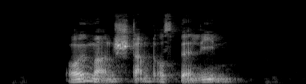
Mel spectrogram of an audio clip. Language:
German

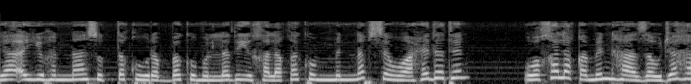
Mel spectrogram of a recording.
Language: Urdu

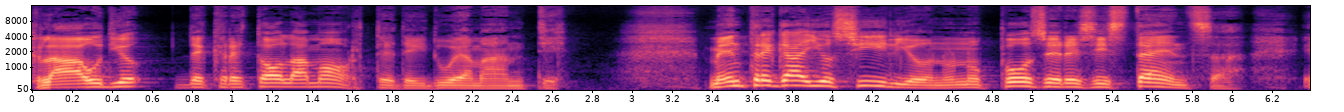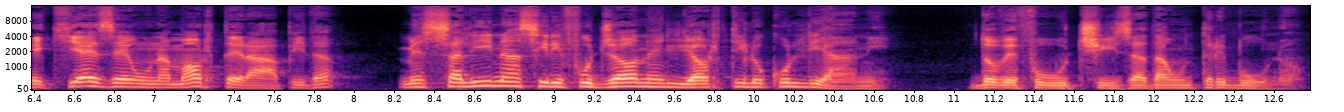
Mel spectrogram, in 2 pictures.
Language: Italian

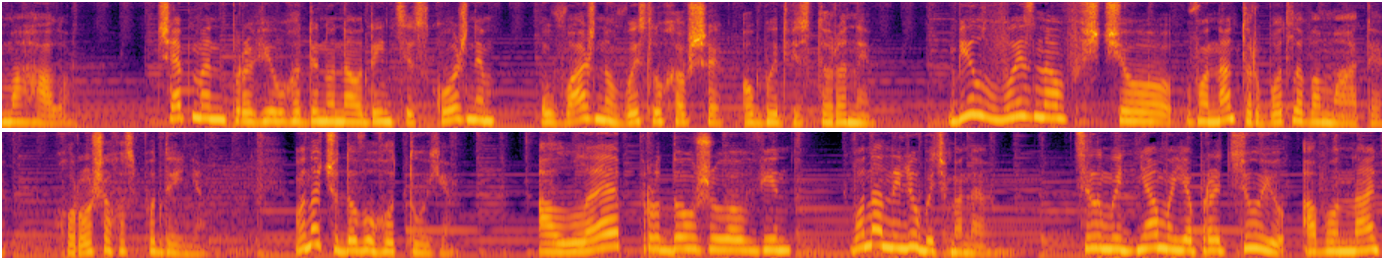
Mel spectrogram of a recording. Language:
Ukrainian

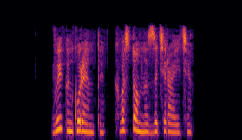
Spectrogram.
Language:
Belarusian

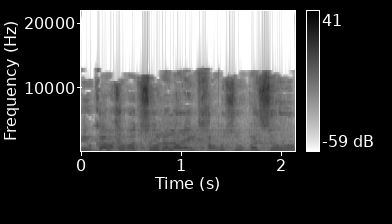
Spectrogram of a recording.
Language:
Hebrew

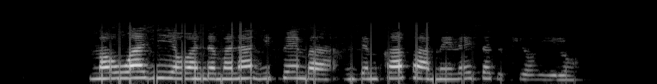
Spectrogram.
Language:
Swahili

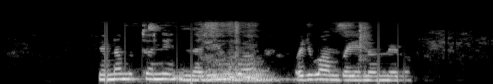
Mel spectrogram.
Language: Kinyarwanda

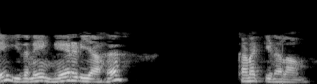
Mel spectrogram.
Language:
Tamil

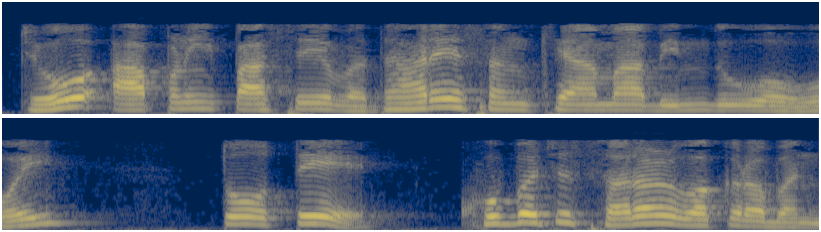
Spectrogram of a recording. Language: Gujarati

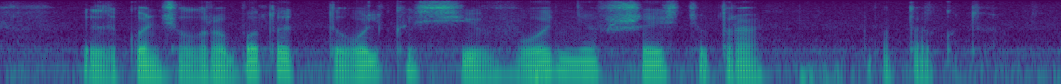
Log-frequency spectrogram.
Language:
Russian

